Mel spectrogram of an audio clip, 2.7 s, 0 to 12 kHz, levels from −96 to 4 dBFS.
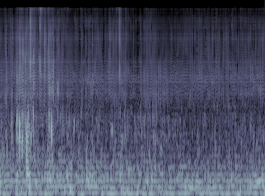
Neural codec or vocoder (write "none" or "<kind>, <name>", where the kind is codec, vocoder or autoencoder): vocoder, BigVGAN v2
